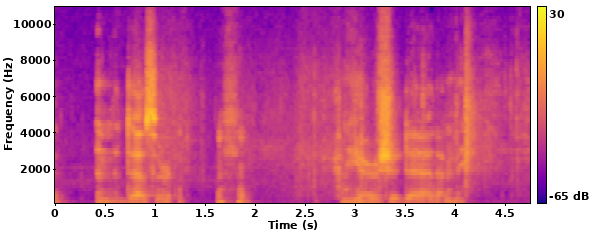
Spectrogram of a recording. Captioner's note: chuckles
